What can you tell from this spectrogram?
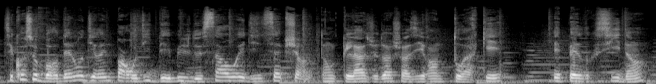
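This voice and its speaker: A man's voice: fairly high pitch, normal speed, a little mellow. A young man performing a scripted comedy monologue, talking to himself and swinging between reasoning through puzzles and panic. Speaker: comedian acting in his own sketch. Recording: music playing underneath.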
